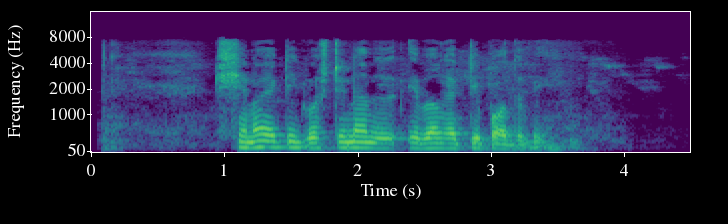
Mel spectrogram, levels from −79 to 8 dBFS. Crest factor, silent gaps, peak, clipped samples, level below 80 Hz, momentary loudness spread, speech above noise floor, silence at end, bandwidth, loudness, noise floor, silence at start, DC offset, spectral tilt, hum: 16 dB; none; -2 dBFS; under 0.1%; -56 dBFS; 22 LU; 34 dB; 0.6 s; 8.2 kHz; -16 LUFS; -50 dBFS; 0.1 s; under 0.1%; -4.5 dB/octave; none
